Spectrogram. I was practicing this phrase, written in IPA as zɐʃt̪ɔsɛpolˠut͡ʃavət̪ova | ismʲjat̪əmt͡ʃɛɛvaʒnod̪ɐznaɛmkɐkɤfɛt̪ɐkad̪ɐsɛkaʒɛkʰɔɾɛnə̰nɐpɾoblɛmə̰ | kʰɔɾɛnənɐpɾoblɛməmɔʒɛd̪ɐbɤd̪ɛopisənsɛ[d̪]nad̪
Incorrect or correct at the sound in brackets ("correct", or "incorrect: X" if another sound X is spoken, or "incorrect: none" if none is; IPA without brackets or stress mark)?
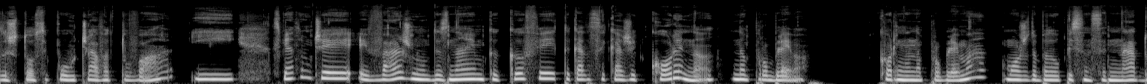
correct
